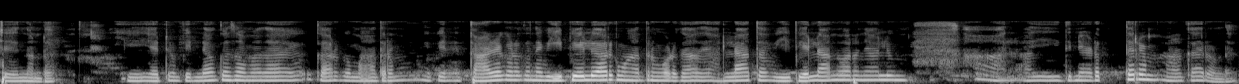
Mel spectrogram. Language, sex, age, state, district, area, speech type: Malayalam, female, 60+, Kerala, Idukki, rural, spontaneous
